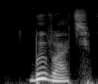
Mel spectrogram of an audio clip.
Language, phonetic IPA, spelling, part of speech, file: Russian, [bɨˈvatʲ], бывать, verb, Ru-бывать.ogg
- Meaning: 1. to be 2. to occur, to happen (repeatedly) 3. to be at, to visit, to stay with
